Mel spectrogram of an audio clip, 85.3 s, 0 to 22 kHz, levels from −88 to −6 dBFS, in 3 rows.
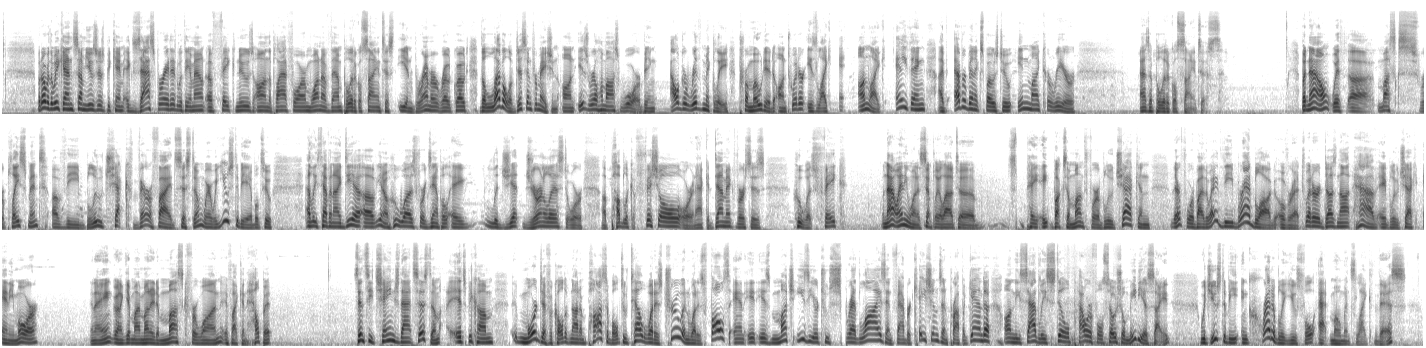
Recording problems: traffic noise; faint; throughout; 30 dB below the speech

